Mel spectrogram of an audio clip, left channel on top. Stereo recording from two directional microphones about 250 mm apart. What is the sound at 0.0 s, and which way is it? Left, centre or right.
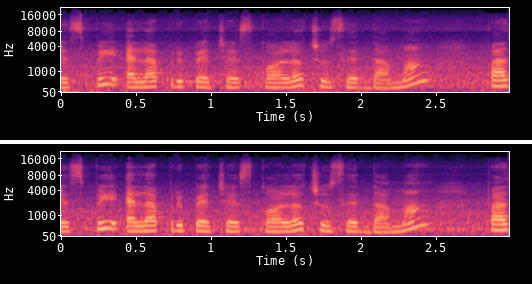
A woman's voice, centre.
